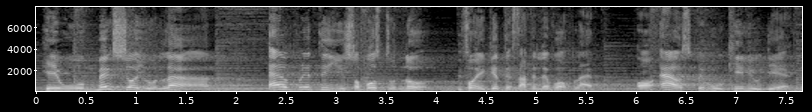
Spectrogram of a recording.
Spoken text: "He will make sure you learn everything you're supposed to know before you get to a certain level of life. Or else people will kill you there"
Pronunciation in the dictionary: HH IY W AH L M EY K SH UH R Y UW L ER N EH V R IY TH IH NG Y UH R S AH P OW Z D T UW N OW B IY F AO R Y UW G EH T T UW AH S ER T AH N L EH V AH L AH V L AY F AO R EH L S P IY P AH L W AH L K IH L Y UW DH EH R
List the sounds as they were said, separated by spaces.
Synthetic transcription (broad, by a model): HH IY W AH L M EY K SH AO Y UW L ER N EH V R IY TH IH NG Y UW S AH P OW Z T UW N OW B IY F AO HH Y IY G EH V T UW AH S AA T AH N L EH V AH L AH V L AY F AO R EH L S P IY P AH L W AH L K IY L Y UW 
